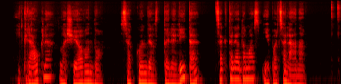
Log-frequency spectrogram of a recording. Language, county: Lithuanian, Šiauliai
